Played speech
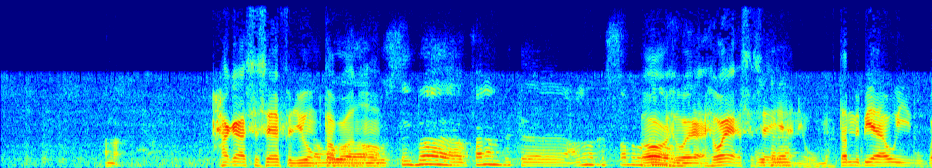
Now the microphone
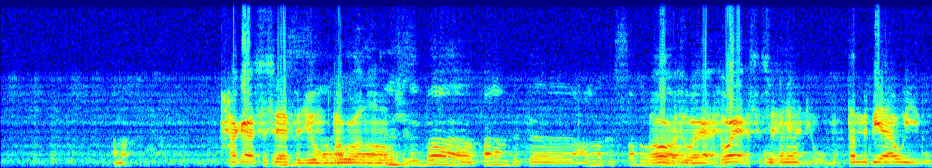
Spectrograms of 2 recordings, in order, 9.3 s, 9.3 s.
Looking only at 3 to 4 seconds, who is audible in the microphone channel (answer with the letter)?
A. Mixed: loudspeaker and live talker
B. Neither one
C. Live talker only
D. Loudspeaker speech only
A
